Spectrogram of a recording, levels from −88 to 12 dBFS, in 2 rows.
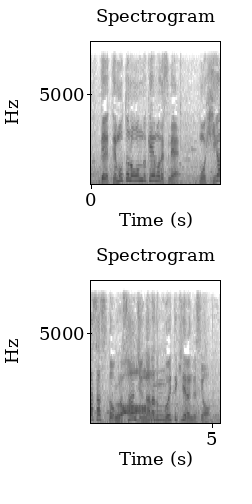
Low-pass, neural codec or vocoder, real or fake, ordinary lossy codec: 7.2 kHz; none; real; none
